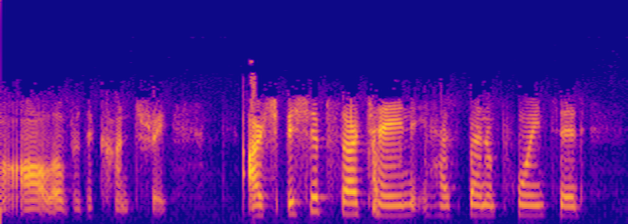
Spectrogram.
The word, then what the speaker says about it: Sartain: Sartain, yes.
